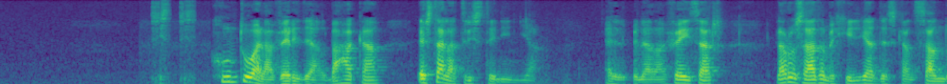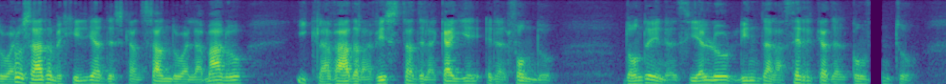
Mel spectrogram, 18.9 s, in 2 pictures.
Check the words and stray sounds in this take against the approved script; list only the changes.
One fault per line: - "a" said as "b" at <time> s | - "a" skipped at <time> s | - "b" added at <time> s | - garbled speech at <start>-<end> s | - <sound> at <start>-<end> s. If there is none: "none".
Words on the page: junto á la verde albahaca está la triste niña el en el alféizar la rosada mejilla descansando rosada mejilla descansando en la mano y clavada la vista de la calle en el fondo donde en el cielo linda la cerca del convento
- laugh at 1.5-2.0 s
- dropout at 18.2-18.3 s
